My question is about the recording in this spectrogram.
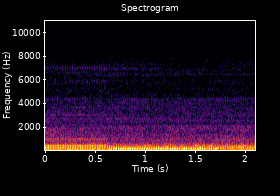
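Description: Motorcycle engine running steadily while riding at a constant speed, a continuous drone of even pitch under road noise.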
